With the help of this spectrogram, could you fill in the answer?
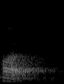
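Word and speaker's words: khara: That thing is pronounced Kara, K-H-A-R-A, simple, easy, and it is the flavor of chilies, you know, hot.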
